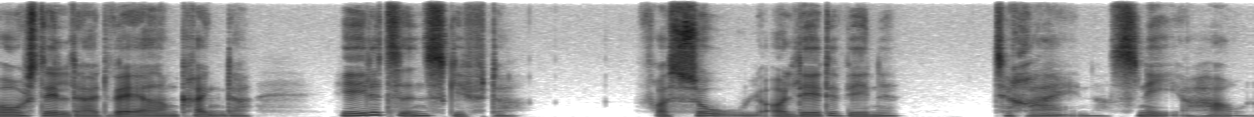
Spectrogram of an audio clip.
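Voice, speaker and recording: Woman with a calm, soothing tone at a very slow pace, with long, frequent pauses and a dry, close sound with no echo. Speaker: meditation guide. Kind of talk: guided meditation. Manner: slow, calm and soothing, with long pauses between short phrases; soft-spoken and steady, repeating breath cues in a rhythmic way.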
